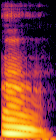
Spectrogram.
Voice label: "ernn3", taiwanese syllables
